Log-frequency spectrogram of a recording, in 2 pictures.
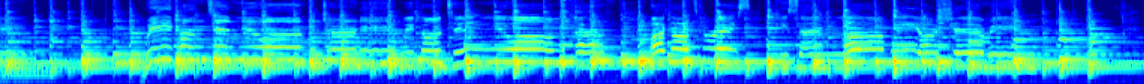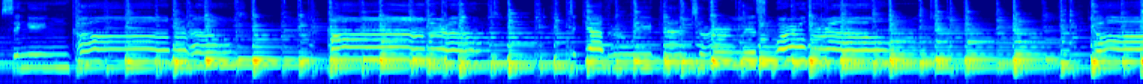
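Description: A ukulele strummed in a steady rhythm accompanying a woman singing a slow song, with a short break in the singing about halfway through.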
